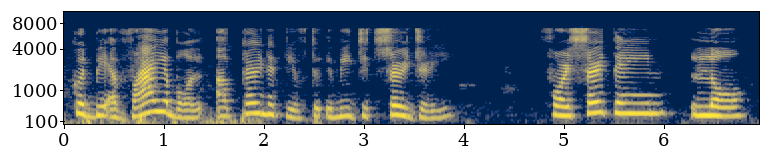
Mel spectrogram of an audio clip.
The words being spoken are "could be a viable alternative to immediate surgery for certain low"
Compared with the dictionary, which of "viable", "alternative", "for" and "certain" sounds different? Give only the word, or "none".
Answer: none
